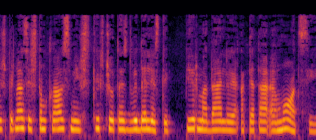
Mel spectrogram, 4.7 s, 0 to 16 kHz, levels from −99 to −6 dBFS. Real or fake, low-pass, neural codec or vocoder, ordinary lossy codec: fake; 14.4 kHz; codec, 44.1 kHz, 3.4 kbps, Pupu-Codec; MP3, 48 kbps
